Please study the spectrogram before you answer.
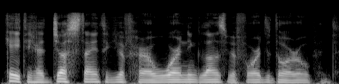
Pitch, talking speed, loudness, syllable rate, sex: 105 Hz, 250 wpm, -19 LUFS, 6.4 syllables/s, male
